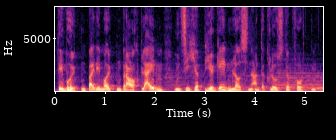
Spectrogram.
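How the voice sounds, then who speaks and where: A man's voice: a little high, normal speed, dark tone, faint music behind, lightly acted. An actor as a folksy Bavarian countryman. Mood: matter-of-fact. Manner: folksy, matter-of-fact storytelling. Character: plain-spoken rustic Bavarian male witness. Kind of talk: German radio play acting.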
